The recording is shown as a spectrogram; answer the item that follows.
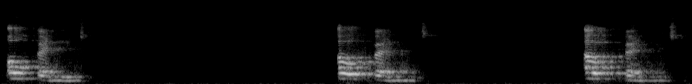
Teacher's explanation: we never pronounce the vowel e we just pronounce open and then d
